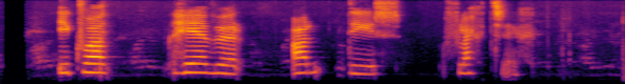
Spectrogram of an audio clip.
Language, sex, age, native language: Icelandic, female, 12, Icelandic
